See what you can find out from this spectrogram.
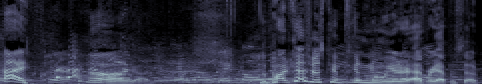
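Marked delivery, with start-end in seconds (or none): none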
